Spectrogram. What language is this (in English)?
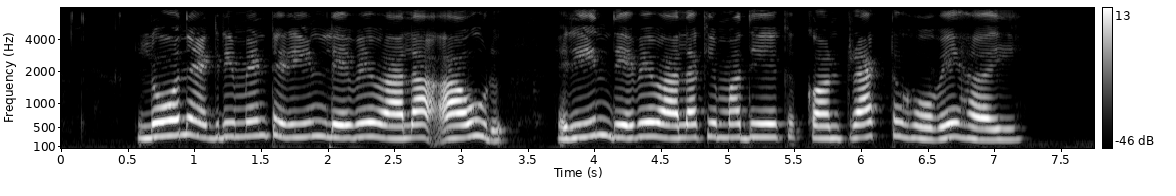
Magahi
